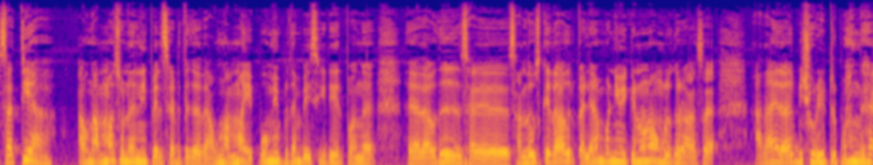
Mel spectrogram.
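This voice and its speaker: A man's voice: a little high, gravelly, a little mellow, dry recording. A man playing an anxious older brother in an amateur family skit, reassuring and pleading with his upset sister. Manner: pleading, reassuring, worried muttering asides.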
